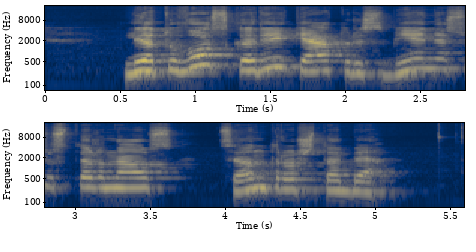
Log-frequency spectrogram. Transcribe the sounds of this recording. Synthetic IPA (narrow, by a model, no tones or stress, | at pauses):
lʲiɛt̪ʊʋoːskɐɾʲɪkʲæːt̪ʊɾʲɪsmʲeːnʲɛsʲʊst̪ɐɾnɑˑʊs | t̪sʲɛnt̪ɾoːʃt̪ɐbʲɛ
